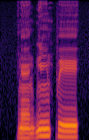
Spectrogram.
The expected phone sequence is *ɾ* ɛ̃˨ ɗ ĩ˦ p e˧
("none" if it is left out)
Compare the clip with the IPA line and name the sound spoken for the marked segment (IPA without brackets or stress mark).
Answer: ɾ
